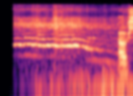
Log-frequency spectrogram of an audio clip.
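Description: A one-month-old KWPN foal whinnying: one long, high-pitched call that holds its pitch for about a second, then slides down toward the end.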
